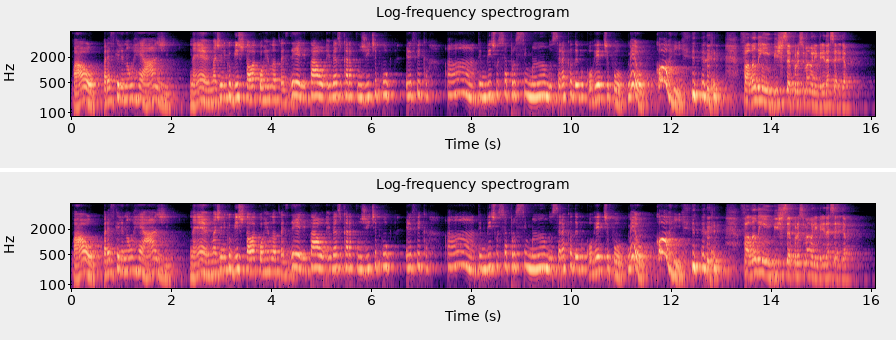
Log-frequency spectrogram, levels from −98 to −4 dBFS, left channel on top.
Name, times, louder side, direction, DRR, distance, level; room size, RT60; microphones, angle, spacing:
voice 1, 0.0-2.0 2.4-6.4 6.7-7.1 7.5-12.9, left 1 dB, 5° left, 7 dB, 0.8 m, -22 dB
voice 2, 13.1-15.5, left 1 dB, 65° left, 4 dB, 0.9 m, -25 dB
12.5 x 7.3 x 5.3 m, 1.1 s
head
